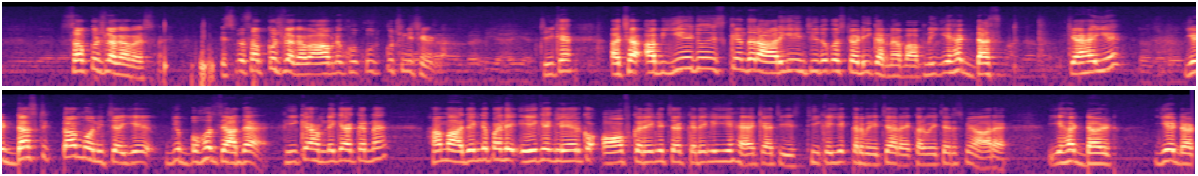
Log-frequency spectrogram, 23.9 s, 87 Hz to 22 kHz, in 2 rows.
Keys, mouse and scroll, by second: 0.1 alt+right click, 0.4 alt+click, 6.5 alt+click, 7.0 alt+right click, 8.2 alt+click, 11.8 alt+Num_Lock, 11.8 alt+click, 11.9 alt+right click, 12.6 click, 13.4 right click, 18.0 click, 23.0 click.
